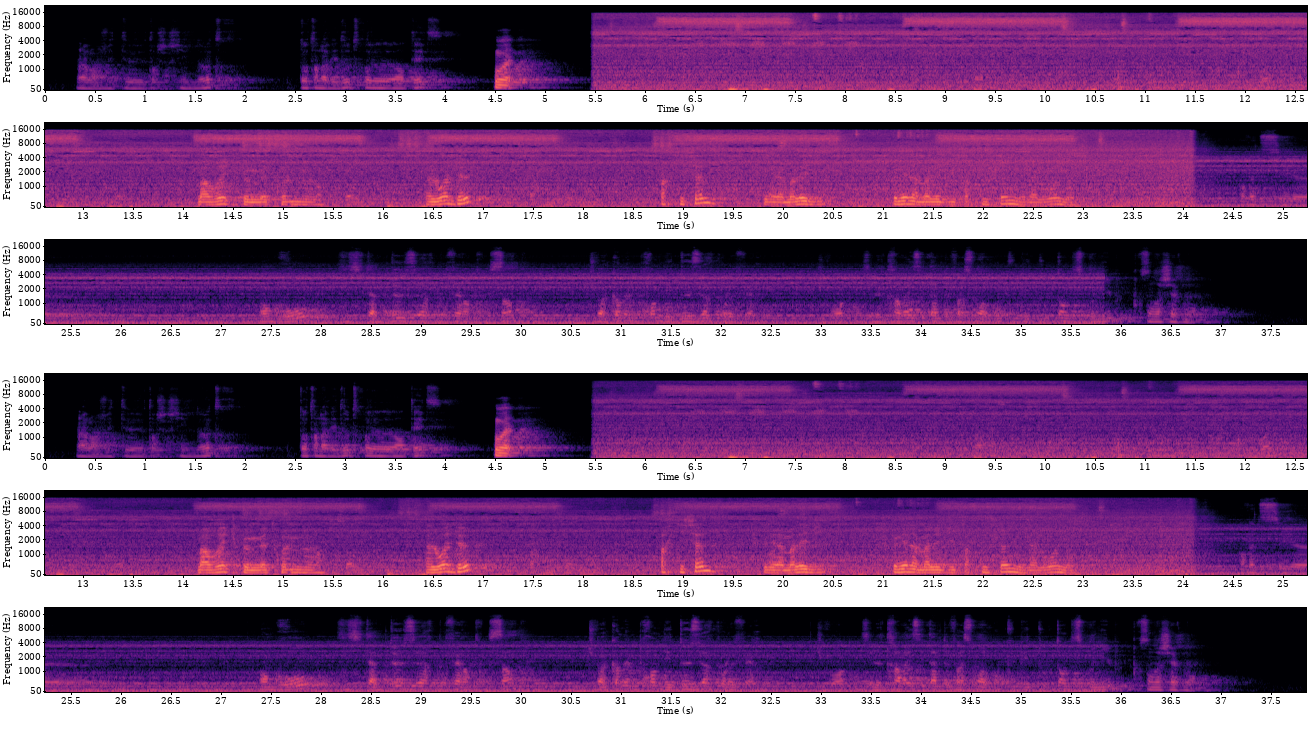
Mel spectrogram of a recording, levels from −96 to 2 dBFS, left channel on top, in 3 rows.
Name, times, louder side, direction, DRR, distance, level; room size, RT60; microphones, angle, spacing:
voice 1, 0.3-1.8 2.5-3.9 6.0-6.1 9.2-13.5 14.5-15.8 17.4-18.0 19.8-20.4 23.6-23.9 24.5-25.9 27.4-30.1 30.7-32.4 32.9-36.8, equal, 45° right, 3 dB, 4.8 m, -47 dB
sound 1, 5.5-24.1, left 6 dB, 40° left, 1.8 m, -36 dB
voice 2, 14.1-15.4 16.4-16.9 18.8-19.4 19.8-20.4 21.0-22.9, right 1 dB, 25° right, 4 dB, 1.0 m, -28 dB
sound 2, 20.7-35.8, left 2 dB, 65° left, 1.8 m, -45 dB
27.5 x 27.5 x 6.3 m, 0.99 s
head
